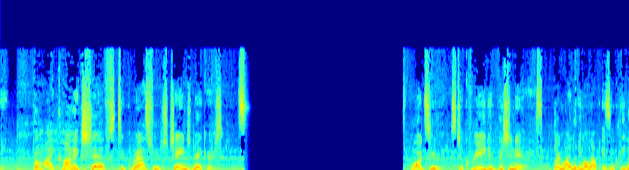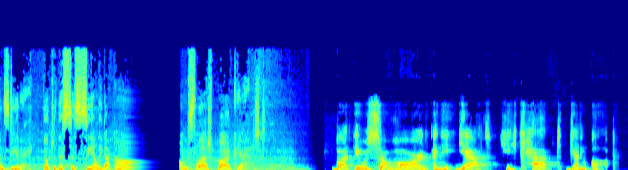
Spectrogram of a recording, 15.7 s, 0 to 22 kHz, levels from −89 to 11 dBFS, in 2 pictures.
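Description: At 3.03 s the sound stops and a short fading buzz continues the last moment. It then goes silent for about 1.9 s, until 5.05 s. This is a call audio freeze, likely from packets held up in transit so the jitter buffer ran dry. When the audio resumes at the point where it stopped, nothing is lost, but a 2 s gap has been inserted.

From 5.18 s to 9.41 s a jitter buffer speed-up follows. The buffer now holds that extra 2 s of audio. The receiver trims it by cutting many short pitch-period pieces, about 2 s in total. Playback runs at 144% speed. Pitch stays the same, but the sound feels rushed.

At 9.42 s a second freeze begins and lasts until 10.12 s. Its fading fill gives way to silence for about 0.29 s. This is again likely a stall in packet arrival. It adds about 0.68 s of delay and drops nothing.

From 14.86 s to the end, another speed-up runs at 169%. It removes roughly 0.7 s. The sound is noticeably hurried.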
